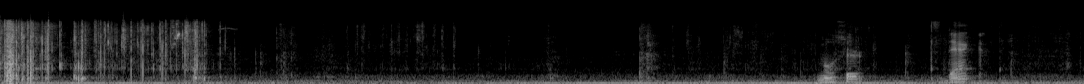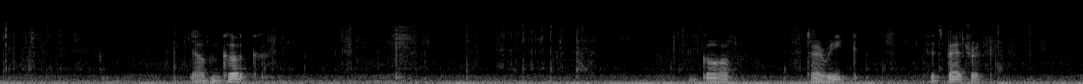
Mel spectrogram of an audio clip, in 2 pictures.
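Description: Trading cards rustle and slide against each other as they are shuffled.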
